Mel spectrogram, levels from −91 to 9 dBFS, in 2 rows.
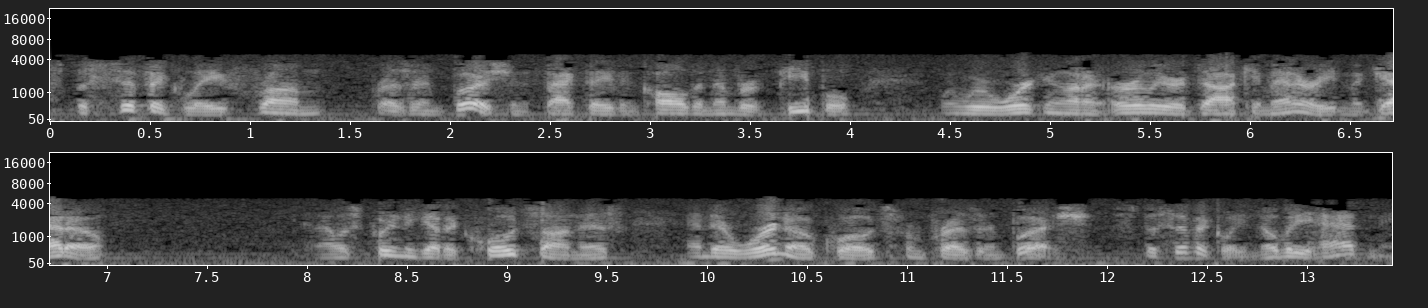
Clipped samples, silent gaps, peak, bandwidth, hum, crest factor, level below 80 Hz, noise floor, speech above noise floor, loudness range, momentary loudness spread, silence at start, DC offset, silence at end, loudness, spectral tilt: under 0.1%; none; -6 dBFS; 5.2 kHz; none; 16 dB; -52 dBFS; -50 dBFS; 28 dB; 3 LU; 11 LU; 0 s; under 0.1%; 0 s; -22 LUFS; -10.5 dB/octave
